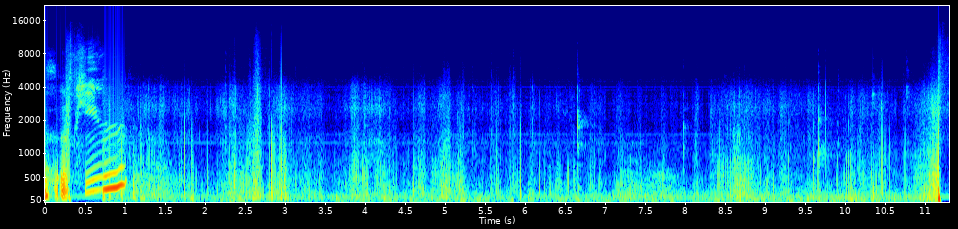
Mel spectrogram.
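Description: Fabric rustles as a quilt is handled and pinned up.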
